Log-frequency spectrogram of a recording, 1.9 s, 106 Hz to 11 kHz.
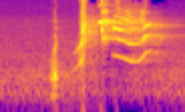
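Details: A 2-year-old Indian ringneck parakeet gives a quick click, two harsh bursts, then a short speech-like phrase that dips and rises, in a small room.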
